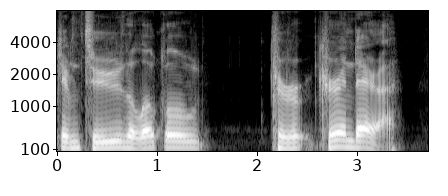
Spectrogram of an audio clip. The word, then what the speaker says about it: curandera: Folk killer, how do you pronounce it? Working on that. Cure- Curendera. You might Curandera.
